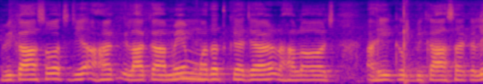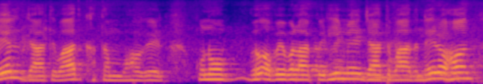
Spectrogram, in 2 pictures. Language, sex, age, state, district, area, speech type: Maithili, male, 30-45, Bihar, Madhubani, rural, spontaneous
